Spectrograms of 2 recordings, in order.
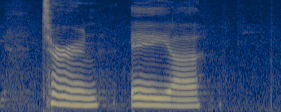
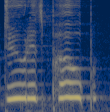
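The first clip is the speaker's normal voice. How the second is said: high mock yell; screamed out; 10 semitones higher, 4 dB louder, slower than usual. Mom yelling to her son across the farm, mock scream. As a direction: shout it in alarm to the boy. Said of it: "she just screamed out".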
